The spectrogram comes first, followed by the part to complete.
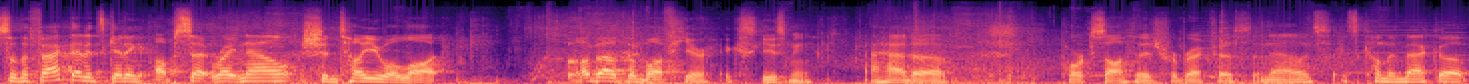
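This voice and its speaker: There is noticeable background noise as a man of medium pitch speaks with lively intonation. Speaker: gaming streamer. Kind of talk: game commentary tutorial. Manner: fast.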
